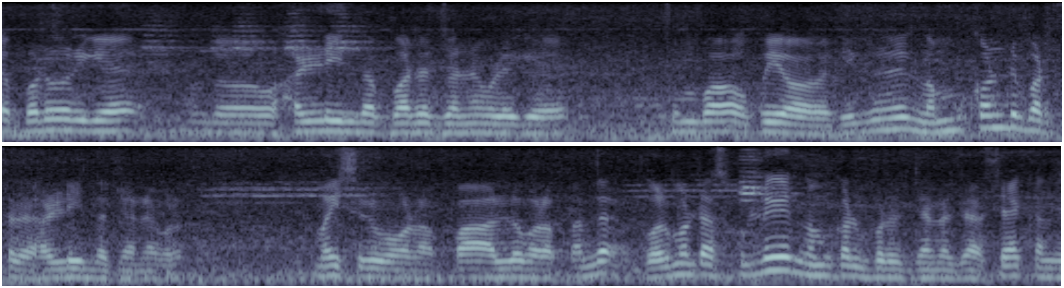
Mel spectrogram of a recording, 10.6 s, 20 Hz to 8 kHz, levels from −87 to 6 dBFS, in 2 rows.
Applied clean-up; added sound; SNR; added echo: none; none; none; none.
